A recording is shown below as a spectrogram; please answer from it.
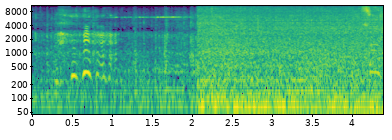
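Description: A short laugh. About two seconds in, after a cut, steady street traffic noise takes over, with a strong low rumble.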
